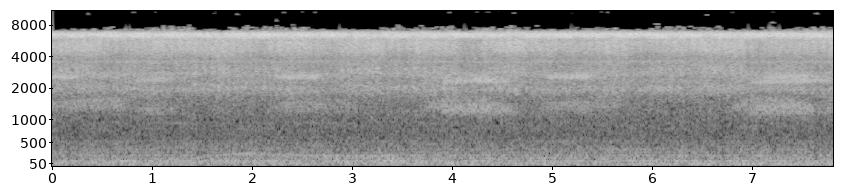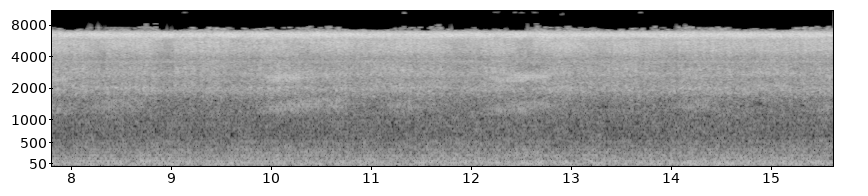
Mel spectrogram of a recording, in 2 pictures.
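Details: Cicada chorus at summer dusk in Georgia, USA: a continuous piercing buzz fills the whole recording, with intermittent lower, hollow-sounding calls rising out of it roughly every two to three seconds.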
